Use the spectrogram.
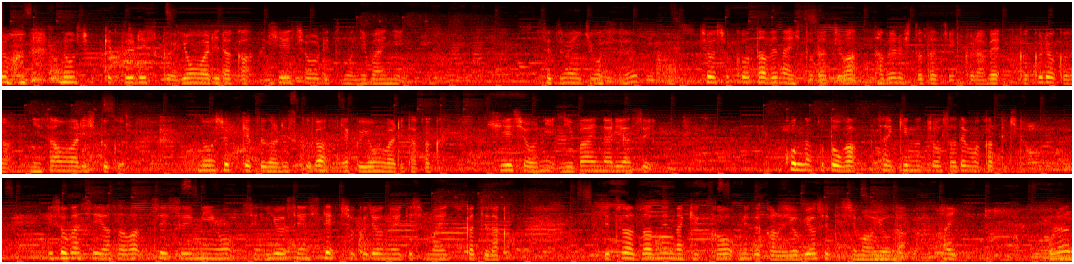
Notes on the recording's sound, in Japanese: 温泉施設のレストランでの録音です。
